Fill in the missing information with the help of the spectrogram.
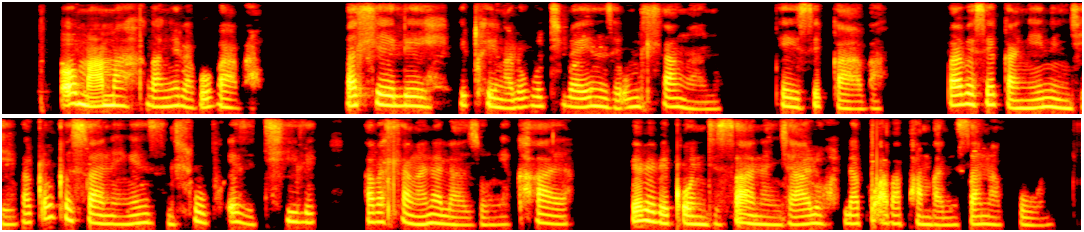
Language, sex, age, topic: North Ndebele, female, 25-35, health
